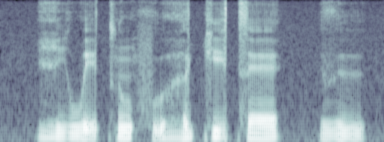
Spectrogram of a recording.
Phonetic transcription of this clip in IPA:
ɦi˧ wḛ˨t͡sũ˨fṵ˨ ɦə˨˦ kʲe˦t͡sɛ˧ | ðɨ˨

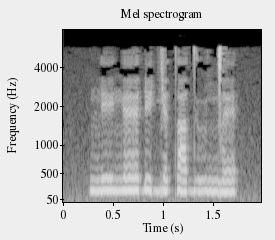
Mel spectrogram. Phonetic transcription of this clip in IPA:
neː˥ŋɛː˥ ɗe˥ɟɛ˥t̪a˥ dɯː˥ŋ͡ǀɛ˥

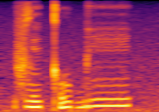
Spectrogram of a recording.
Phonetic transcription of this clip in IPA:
fli˨kʼu˨ biː˦

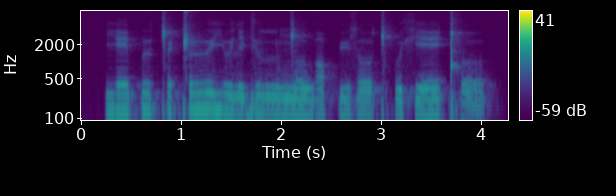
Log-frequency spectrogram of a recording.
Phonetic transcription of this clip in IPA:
jeːpːɯːǀøǁɯː jɯːlʲæɡʲu lːuŋ͡ǀo wɑpːy zoːǀʰuxʲeː ǃʰo

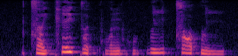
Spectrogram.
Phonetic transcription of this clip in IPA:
t͡sɐ˧jkʰe˥jt̪ɵ˧t̚ kʷɐ˧nkʷʰɐ˧k̚ liː˥t̚t͡sɔː˥t̚liː˧

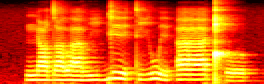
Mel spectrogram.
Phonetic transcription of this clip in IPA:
ŋɛ˨dˤe˨lˠa˨vi˨ ɡɪː˦˨ti˨˦ wɪ˨ʔaː˦ǃʰo˨

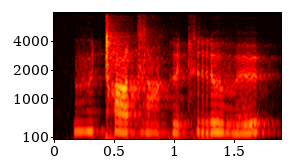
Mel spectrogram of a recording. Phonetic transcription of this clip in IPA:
vʉǀʰɑd͡zɑ̤køt͡s rɵvø

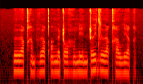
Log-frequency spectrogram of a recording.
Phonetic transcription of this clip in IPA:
ɵːqʰə̃ bʱɵːʊ̯qʼɔ̃ŋɜʈɔ ɦõnɪːnʈəɪ̯dlɵːə̯ qʰɜwlɪːq

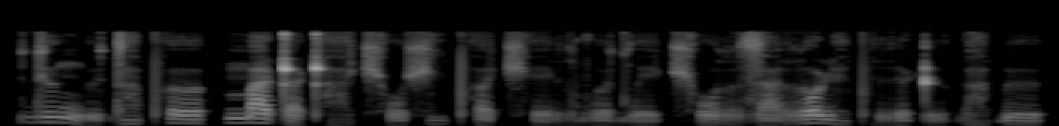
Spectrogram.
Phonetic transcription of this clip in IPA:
dʉ˥ŋʉ˩ da̤˥pʰɵ˥ | ma˥ʈɐ˨ ʈʰa̤˨t͡ʃʰo˩ʃi̤˦pʰɐ˨ t͡ʃʰe˩rɡwɵ˨dwe˩t͡ʃʰo˦r za˨ro˥ ɳe̤˦pʰrɨ˨ ʈʉ˩ɠa̤˥ɓʉ˥

